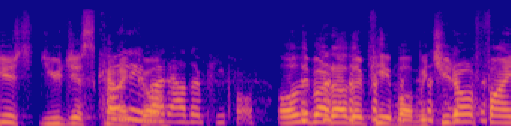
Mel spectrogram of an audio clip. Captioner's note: laughs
